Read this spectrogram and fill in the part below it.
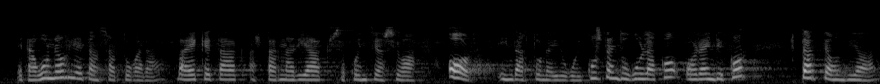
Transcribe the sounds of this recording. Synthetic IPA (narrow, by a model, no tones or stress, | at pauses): e̞t̪aɣ̞une̞wrie̞t̪ansaɾt̪uɣ̞aɾaβaeke̞t̪akast̪aɾnaɾiakse̞kwe̞nt͡siasio̞a | o̞ɾind̪aɾt̪unajðuɣ̞uikust̪e̞nd̪uɣ̞ulako̞ʔoɾajnd̪iko̞r | t̪aɾt̪e̞aond̪ia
